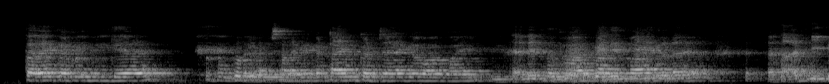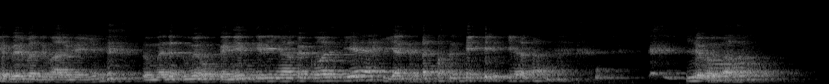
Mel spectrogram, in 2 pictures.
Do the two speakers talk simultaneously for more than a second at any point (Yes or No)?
Yes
